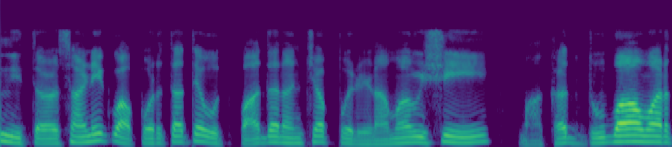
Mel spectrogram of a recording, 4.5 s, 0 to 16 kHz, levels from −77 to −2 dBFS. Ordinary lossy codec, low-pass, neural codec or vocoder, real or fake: none; 7.2 kHz; codec, 16 kHz, 2 kbps, FunCodec, trained on Chinese and English, 25 frames a second; fake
